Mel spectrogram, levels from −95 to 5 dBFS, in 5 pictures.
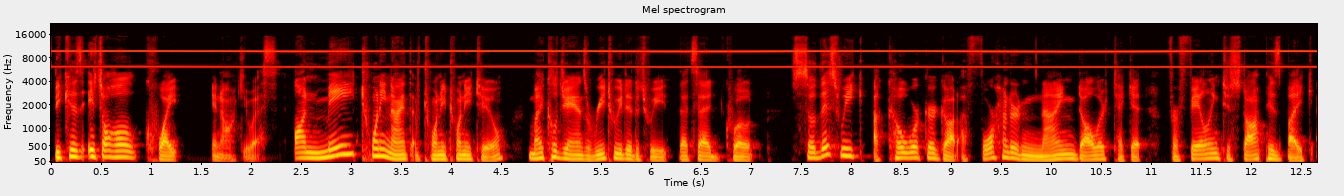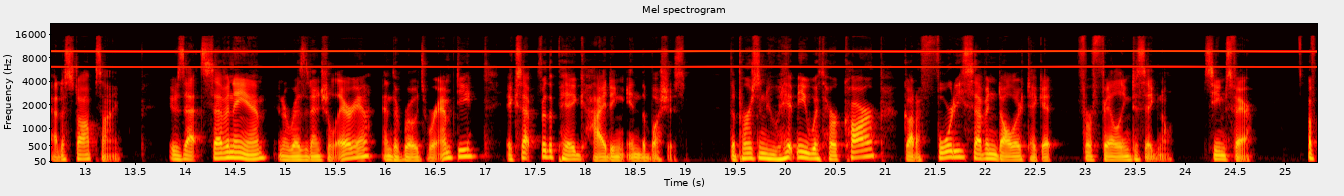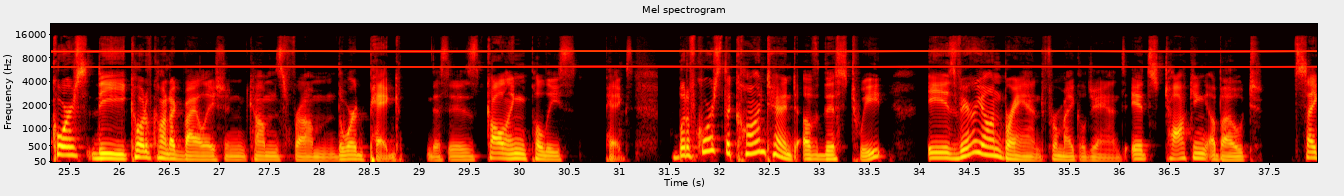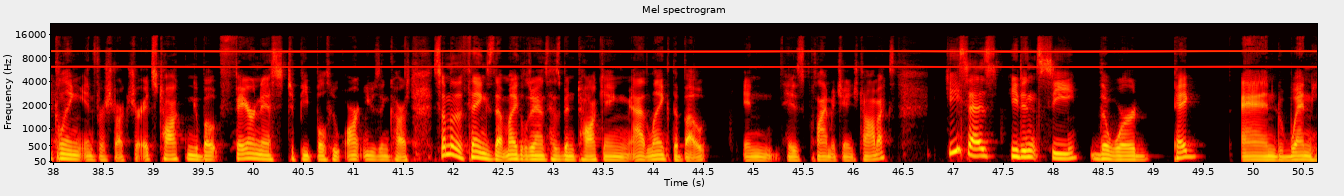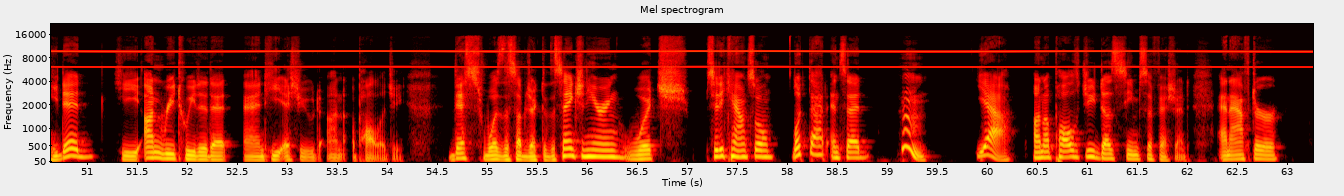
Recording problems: high-pitched whine; loud; throughout; 9.5 kHz, 10 dB below the speech

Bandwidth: 15 kHz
